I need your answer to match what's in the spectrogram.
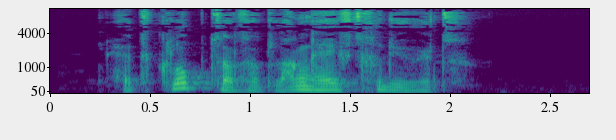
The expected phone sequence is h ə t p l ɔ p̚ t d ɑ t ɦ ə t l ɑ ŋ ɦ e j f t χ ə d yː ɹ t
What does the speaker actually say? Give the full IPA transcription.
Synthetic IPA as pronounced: h ə t k l ɔ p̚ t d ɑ t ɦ ə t l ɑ ŋ ɦ e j f t χ ə d yː ɹ t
